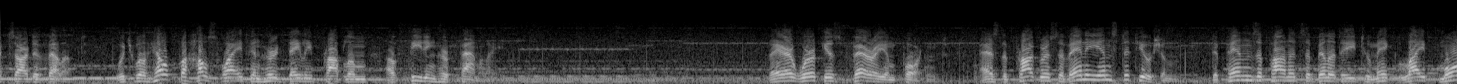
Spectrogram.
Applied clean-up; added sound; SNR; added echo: none; none; none; none.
